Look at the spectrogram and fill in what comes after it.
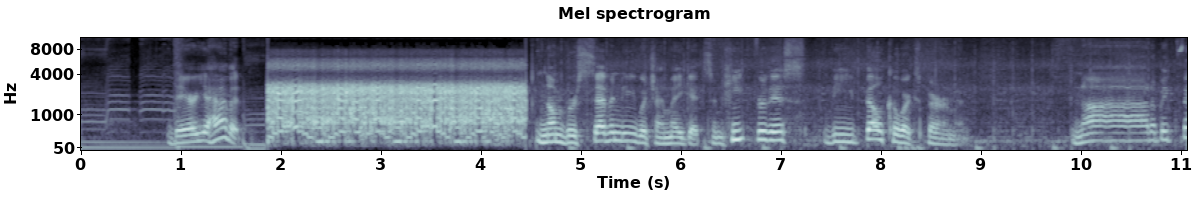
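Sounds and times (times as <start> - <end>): harsh distorted music sting: 1.9 - 4.5.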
